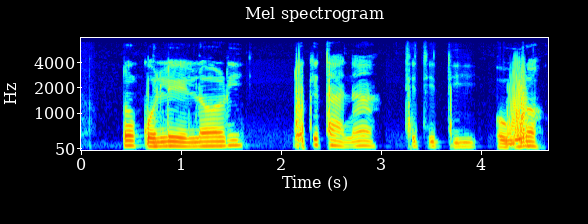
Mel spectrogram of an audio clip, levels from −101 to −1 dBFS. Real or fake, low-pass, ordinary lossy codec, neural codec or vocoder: real; 7.2 kHz; none; none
